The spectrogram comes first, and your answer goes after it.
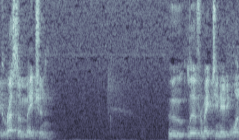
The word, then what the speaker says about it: Gresham: Gresham is the correct pronunciation, not Gresham, even though it's got an H, it's Gresham. J. Gresham Machen who lived from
